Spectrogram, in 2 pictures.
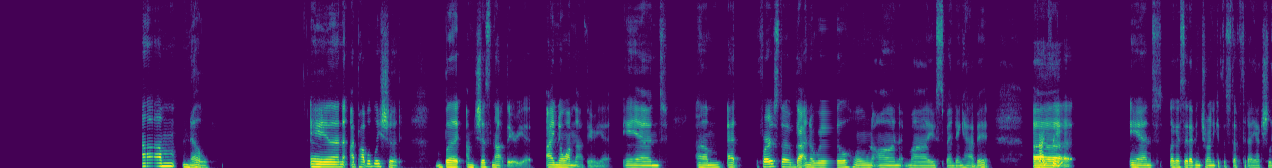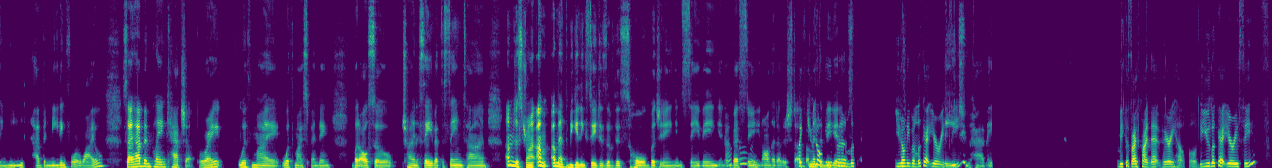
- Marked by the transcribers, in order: distorted speech; other background noise
- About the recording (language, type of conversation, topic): English, unstructured, How do you balance saving for today and saving for the future?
